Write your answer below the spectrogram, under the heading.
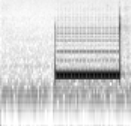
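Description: A phone call dialing out on speakerphone: one steady, loud electronic tone lasting under a second, starting and stopping abruptly over a faint background hum, with no one talking.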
